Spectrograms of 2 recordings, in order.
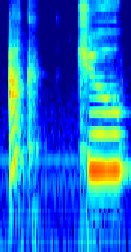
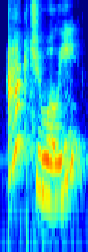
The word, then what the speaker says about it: actually: Actually, actually. Actually. And sometimes when we're speaking quickly, that third syllable uh we just leave it out.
